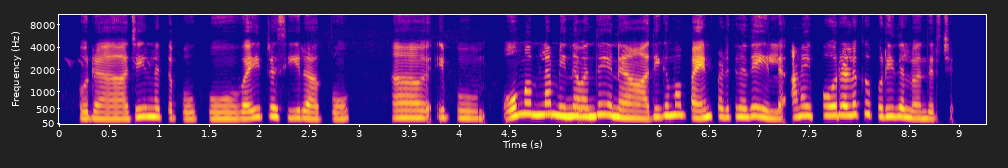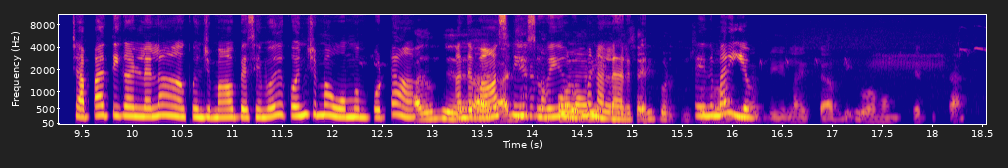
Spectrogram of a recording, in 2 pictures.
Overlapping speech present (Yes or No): Yes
